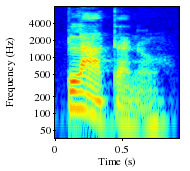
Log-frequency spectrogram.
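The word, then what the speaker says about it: plátano: And an example of the third to last syllable is the word platano, platano, banana, platano.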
